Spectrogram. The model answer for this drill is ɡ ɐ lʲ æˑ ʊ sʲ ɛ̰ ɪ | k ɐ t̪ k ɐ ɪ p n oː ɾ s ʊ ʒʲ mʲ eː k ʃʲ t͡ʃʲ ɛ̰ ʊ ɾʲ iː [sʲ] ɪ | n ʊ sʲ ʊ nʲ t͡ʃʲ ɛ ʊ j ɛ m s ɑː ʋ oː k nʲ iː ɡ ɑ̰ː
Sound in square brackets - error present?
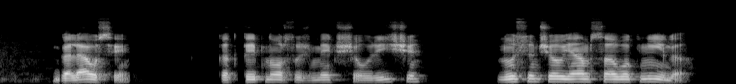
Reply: yes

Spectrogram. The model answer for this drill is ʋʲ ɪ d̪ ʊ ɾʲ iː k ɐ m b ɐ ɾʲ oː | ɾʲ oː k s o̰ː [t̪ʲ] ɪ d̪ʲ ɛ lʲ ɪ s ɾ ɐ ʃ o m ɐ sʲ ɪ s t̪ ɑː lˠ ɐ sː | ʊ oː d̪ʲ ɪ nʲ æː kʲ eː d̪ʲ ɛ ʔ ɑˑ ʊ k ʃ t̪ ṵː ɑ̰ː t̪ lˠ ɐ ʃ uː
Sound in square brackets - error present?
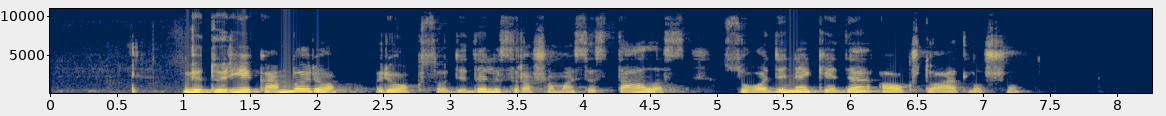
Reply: yes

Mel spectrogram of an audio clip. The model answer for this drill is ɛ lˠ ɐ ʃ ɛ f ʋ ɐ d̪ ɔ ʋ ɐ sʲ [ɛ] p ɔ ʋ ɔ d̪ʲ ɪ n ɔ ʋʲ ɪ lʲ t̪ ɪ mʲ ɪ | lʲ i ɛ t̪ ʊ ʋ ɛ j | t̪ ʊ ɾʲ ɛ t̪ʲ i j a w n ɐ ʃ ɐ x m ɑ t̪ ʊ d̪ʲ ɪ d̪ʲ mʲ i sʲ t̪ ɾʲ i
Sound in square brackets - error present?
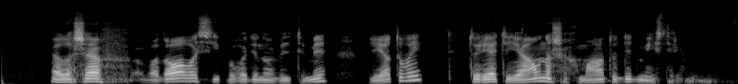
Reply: yes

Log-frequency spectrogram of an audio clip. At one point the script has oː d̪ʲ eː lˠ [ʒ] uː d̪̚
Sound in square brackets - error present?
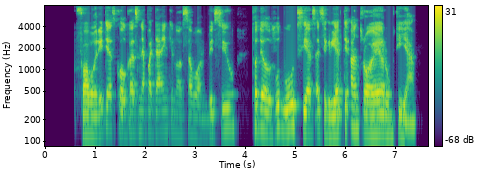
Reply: no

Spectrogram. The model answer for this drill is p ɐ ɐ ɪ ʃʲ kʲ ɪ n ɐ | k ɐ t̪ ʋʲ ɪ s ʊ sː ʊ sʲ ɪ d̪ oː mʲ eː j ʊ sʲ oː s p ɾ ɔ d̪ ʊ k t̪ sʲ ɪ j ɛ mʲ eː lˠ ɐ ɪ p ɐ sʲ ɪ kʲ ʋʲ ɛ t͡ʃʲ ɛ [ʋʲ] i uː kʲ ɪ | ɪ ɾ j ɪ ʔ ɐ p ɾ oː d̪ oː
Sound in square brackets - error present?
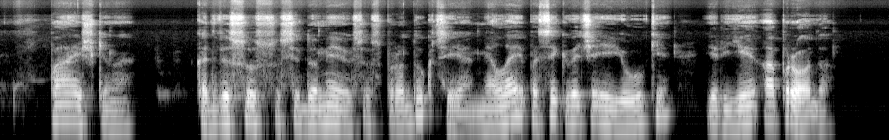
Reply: yes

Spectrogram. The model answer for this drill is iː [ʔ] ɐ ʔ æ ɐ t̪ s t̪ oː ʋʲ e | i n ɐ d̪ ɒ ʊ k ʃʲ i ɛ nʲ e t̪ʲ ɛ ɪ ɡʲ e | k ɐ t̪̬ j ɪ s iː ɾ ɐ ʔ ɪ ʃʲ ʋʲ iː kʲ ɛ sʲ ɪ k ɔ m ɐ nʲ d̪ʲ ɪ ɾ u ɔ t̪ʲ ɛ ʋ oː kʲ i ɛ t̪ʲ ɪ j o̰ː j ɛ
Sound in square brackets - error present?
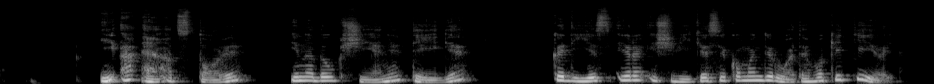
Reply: no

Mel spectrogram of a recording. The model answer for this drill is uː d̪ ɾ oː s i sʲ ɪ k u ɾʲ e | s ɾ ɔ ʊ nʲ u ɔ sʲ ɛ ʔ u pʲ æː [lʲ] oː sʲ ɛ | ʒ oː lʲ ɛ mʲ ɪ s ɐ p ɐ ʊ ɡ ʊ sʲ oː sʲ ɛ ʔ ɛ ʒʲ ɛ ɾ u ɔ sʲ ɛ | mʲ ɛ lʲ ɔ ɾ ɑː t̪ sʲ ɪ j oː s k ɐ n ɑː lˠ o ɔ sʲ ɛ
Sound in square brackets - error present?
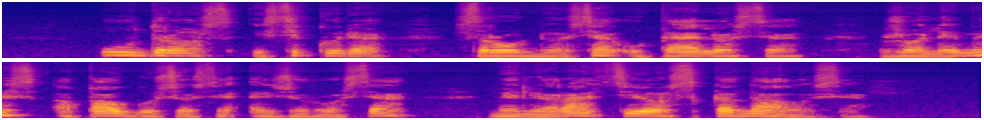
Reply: no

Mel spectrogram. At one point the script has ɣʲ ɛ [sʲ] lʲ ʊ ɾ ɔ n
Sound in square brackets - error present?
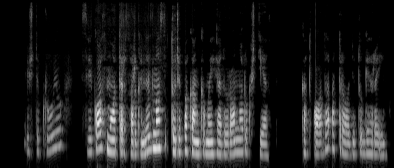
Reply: yes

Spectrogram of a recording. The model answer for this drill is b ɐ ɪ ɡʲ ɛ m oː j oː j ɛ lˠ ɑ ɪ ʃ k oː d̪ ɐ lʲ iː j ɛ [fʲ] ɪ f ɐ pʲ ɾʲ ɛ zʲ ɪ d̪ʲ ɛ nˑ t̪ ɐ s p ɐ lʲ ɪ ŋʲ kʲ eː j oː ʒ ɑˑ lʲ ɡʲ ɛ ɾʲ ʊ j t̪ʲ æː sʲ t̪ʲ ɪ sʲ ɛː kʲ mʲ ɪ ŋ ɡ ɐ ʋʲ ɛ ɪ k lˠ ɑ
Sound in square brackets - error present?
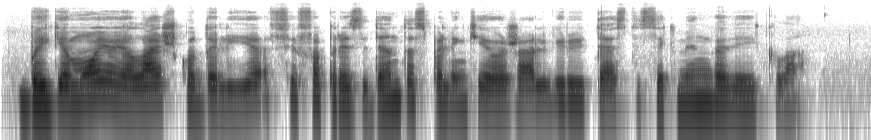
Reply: no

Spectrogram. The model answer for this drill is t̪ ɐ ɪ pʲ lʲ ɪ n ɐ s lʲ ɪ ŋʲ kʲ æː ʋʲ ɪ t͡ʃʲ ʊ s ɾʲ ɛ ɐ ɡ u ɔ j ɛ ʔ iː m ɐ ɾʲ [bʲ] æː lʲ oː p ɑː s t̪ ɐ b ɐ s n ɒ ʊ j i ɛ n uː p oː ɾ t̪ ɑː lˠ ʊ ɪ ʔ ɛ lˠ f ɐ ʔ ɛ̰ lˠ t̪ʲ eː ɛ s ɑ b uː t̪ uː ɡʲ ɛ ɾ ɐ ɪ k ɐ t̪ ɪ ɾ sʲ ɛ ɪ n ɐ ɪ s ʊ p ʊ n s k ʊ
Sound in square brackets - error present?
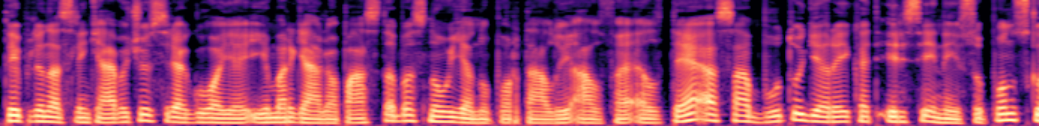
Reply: yes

